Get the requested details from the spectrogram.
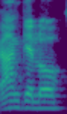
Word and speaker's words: Ange: It's just, that's how you say it in Greek, Angelo.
